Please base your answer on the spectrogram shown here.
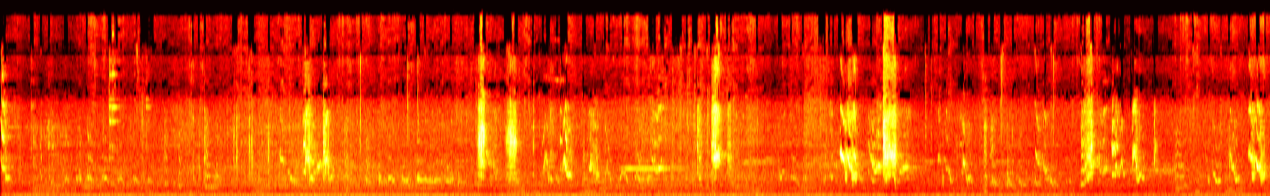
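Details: Budgerigars preening give short, sharp chirps and scratchy notes over a steady low hum.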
